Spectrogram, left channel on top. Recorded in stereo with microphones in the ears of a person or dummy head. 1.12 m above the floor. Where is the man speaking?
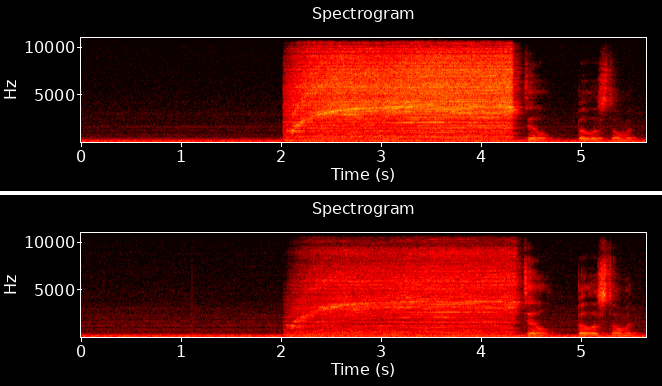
30° right (ahead or behind), 1.5 m.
